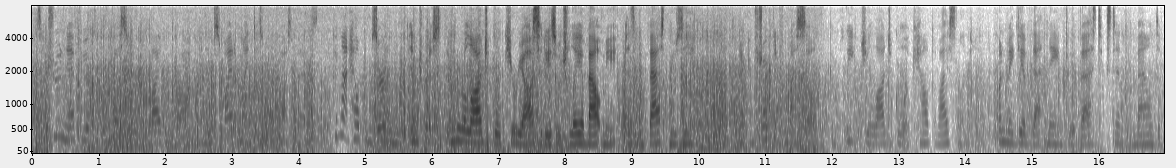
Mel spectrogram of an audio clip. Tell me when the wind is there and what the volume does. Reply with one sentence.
You can hear the wind from 0.0 to 16.9 s, getting quieter.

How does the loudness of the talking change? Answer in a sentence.
The volume of the talking goes up, then down.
